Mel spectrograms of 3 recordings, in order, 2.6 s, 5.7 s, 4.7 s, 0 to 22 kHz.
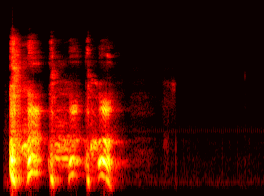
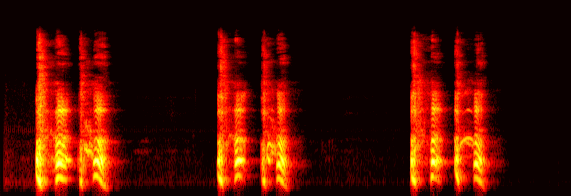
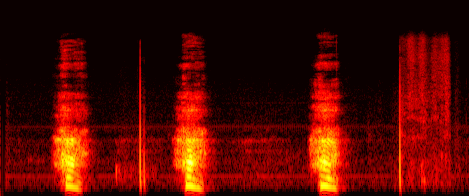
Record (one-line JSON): {"cough_length": "2.6 s", "cough_amplitude": 31646, "cough_signal_mean_std_ratio": 0.32, "three_cough_length": "5.7 s", "three_cough_amplitude": 24347, "three_cough_signal_mean_std_ratio": 0.34, "exhalation_length": "4.7 s", "exhalation_amplitude": 19451, "exhalation_signal_mean_std_ratio": 0.26, "survey_phase": "beta (2021-08-13 to 2022-03-07)", "age": "65+", "gender": "Male", "wearing_mask": "No", "symptom_none": true, "symptom_onset": "13 days", "smoker_status": "Ex-smoker", "respiratory_condition_asthma": true, "respiratory_condition_other": true, "recruitment_source": "REACT", "submission_delay": "1 day", "covid_test_result": "Negative", "covid_test_method": "RT-qPCR", "influenza_a_test_result": "Negative", "influenza_b_test_result": "Negative"}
